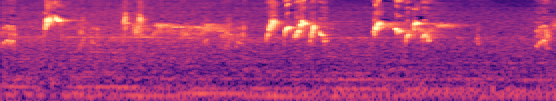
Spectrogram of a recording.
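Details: A red-whiskered bulbul in competitive song gives two or three short bursts of clear, sliding whistled notes separated by quiet gaps, over a steady low background hum.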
